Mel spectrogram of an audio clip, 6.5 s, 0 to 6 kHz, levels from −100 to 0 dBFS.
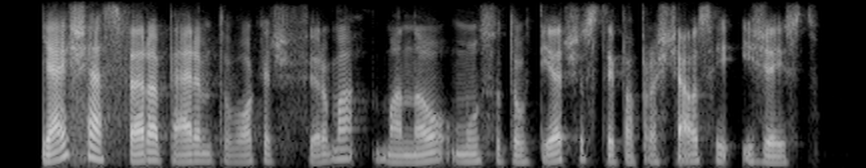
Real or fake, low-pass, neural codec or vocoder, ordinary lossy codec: real; 5.4 kHz; none; Opus, 32 kbps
